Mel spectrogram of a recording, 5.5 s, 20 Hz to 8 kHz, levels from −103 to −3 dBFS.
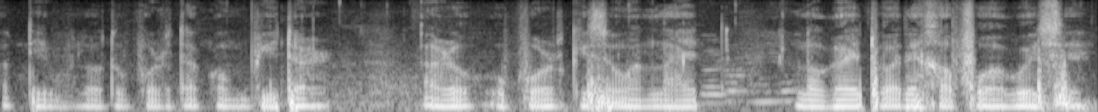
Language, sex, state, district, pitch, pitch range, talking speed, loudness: Assamese, male, Assam, Sonitpur, 130 Hz, 125-135 Hz, 140 wpm, -17 LUFS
